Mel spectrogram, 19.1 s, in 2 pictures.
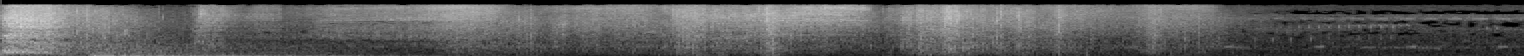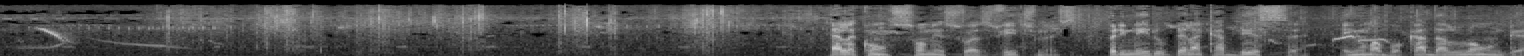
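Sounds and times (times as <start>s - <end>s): snake hissing: 0.0s - 5.5s
forest ambience: 0.0s - 19.0s.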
